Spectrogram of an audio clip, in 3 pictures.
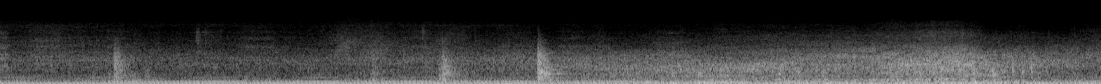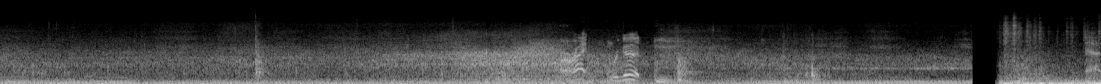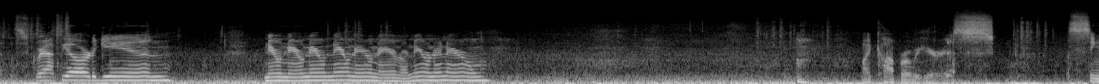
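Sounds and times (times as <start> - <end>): vehicle engine running: 0.0 - 33.0
sharp knocks: 3.7 - 5.9.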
